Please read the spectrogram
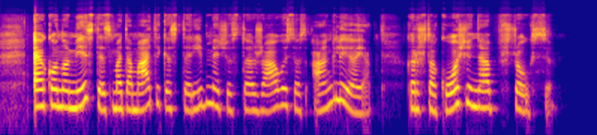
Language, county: Lithuanian, Panevėžys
